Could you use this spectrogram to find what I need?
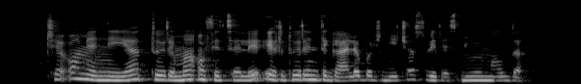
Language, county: Lithuanian, Vilnius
